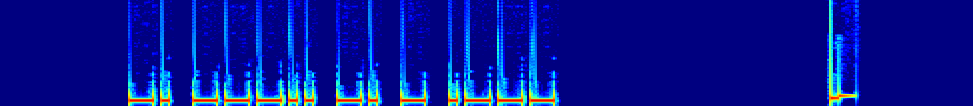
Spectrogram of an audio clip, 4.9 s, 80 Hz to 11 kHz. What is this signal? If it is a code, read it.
Morse code, heard as a keyed tone, about 30 wpm, 700 Hz. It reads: N8NTJ
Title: USA Call Signs Repeated 3x 30wpm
